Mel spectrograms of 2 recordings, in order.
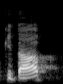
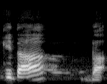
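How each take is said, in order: First: The word is said in its form for stopping. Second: The word is said in its form for continuing. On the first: The reader pauses after this word. "जब रुकना है तो किताब" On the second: The reader carries on without pausing. "नहीं रुकना है तो किताब"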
